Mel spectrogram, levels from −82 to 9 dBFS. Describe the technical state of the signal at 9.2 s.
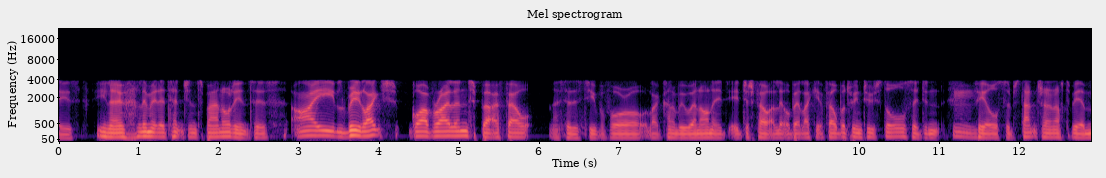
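At 9.2 s the speech is intact with no fault present, carried in the narrow band of G.711 telephone coding with nothing above 3.8 kHz.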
